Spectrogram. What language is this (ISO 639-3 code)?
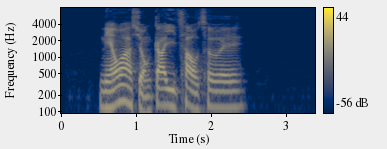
nan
